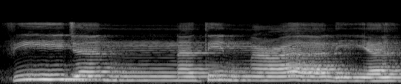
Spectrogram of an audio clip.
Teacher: فی یا مدہ ہے، دو حرکات لمبا ہے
